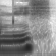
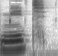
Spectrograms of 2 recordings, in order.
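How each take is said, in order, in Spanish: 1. El nombre termina con sonido 'sh'. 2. El nombre termina con sonido 'ch'. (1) "no Mish" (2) "Me pueden decir Mitch"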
